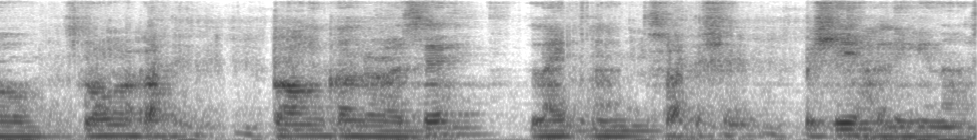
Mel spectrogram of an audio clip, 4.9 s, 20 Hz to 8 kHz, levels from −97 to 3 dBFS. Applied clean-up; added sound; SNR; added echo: neural separator model SepFormer DNS4.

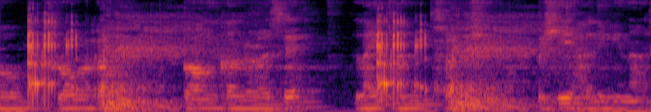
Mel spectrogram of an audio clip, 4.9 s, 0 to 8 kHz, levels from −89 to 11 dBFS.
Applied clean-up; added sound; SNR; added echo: none; Burping, eructation; -3 dB; reverberation time 0.4 s.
